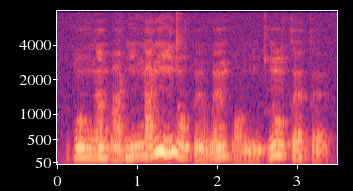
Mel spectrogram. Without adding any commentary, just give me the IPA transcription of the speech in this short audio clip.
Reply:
ɓ ɔ̃˧ ŋ ɡ ã˧ b a˩˧ ɡ ĩ˧ ŋ a˧˥ ŋ ĩ˧˥ d ɔ̃˧ k œ̃˩ w œ̃˧˥ b ɔ˩ ŋ ĩ˩ ɡ ʎ õ˥ k œ˧˥ k œ˩

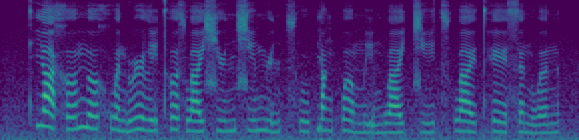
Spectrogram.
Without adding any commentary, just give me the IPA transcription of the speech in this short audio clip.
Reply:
t̪ʰ j ä˥˩ x ɤ˧˥ n̪ ɤ˧˥ x w ə̰˨˩ n ɻ ɻ̩˥˩ l ḭ˨˩ t̪ʰ ɤ˥˩ s w a˧˥ ɪ̯ ɕ y˧˥ n ɕ i˧˥ m y̰˨˩ n t͡sʰ u˧˥ p j ɑ˧ ŋ p ɤ˥˩ m ḭ˨˩ m w a˧˥ ɪ̯ t͡ɕ i˧˥ t͡sʰ w a˥˧ ɪ̯ t̪ʰ e˥˧ ɪ̯ s ə˥˩ n w ə˥ n

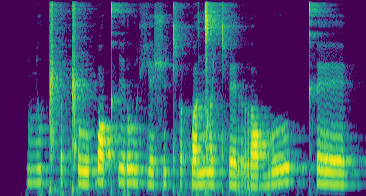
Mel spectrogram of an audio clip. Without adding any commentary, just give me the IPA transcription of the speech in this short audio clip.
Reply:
ʎ u ǁʰ ə ǁ u ɓ ɒ kʰ i ɾ u ç e ʃ ə cʰ ɐ k͡p ɐ ŋ͡ǀ ɐ cʰ e r ɒ ɡ͡b u | kʰ e

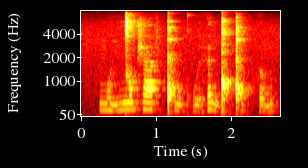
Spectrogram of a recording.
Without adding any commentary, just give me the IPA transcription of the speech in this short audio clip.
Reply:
ŋʷ iː˧˩˧ ŋ͡ǀ ʌ˥ m ʃ æː˥ f ǃʰ u˧˩˧ kʷʼ ɪː˧˩˧ h ɛ˥˩ ŋ ɡ͡ǃ ə˩ ǃʼ u˥˩ kʷ h ə˧˩˧ m

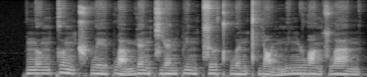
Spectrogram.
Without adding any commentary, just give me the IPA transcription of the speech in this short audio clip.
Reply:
n̪ ɤ˦ ŋ k ɤ˥˨ ŋ ʈ͡ʂʰ w e˨˦ ɪ̯ p w ä̰˨˩ m ɥ ɛ˥˨ n t͡ɕ j ɛ˦ n p i˥˨ n t͡s ɹ̩˦ t̪ʰ w ə˨˦ n t̪ʰ j ɑ̰˨˩ ŋ m i˦ ŋ ɻ w ɑ˥˨ ŋ s w a˥˨ n

